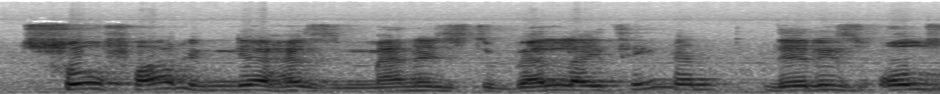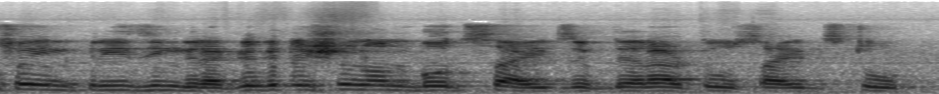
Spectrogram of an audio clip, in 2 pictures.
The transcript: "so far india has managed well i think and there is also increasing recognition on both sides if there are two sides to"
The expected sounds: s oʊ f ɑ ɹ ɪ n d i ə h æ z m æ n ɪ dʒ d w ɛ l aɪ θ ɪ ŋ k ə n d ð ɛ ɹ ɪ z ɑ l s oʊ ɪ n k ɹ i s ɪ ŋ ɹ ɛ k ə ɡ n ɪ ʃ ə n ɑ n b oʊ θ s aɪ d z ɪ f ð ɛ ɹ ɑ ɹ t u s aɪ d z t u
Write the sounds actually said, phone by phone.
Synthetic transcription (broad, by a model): s oʊ f ɑ ɹ ɪ n d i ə h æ z m æ n ɪ dʒ d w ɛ l aɪ t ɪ ŋ k ə n d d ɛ ɹ ɪ z ɑ l s oʊ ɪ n k ɹ i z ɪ ŋ ɹ ɛ k ə ɡ n ɪ ʃ ə n ɑ n b oʊ t s aɪ d z ɪ f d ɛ ɹ ɑ ɹ t u s aɪ d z t u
